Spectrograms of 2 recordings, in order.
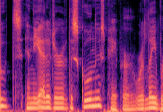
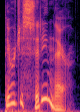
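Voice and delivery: high, pleading excuse; protesting; 12 semitones higher than usual. A narrator's reading. Student explains himself to the headmaster, protesting. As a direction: offer the excuse in a much higher pitch. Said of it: "Boots protested".

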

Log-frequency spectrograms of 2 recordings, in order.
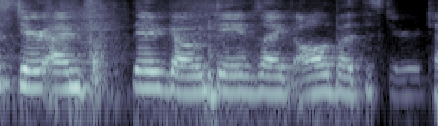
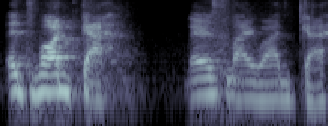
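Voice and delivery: mock Russian, sliding toward Arnold; attempted Russian accent; 3 semitones lower, 4 dB quieter than usual. Viewer requests it on awful accent night, mock Russian accent. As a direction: try a bad Russian accent. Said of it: "Do a Russian accent".

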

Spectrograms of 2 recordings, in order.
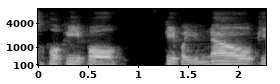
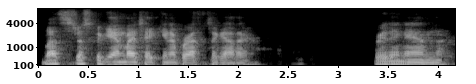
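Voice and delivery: calm meditation guide, long pauses between phrases; guided meditation. Real, not acted. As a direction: lead listeners unhurriedly through breath and body.

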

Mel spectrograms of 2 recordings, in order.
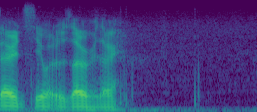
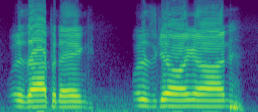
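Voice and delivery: high, loud panic; panicked yell; 8 semitones higher, 10 dB louder than usual. Real, not acted. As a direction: shout it in panic. Panic in horror game.

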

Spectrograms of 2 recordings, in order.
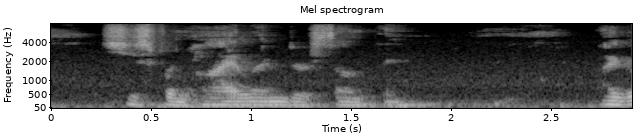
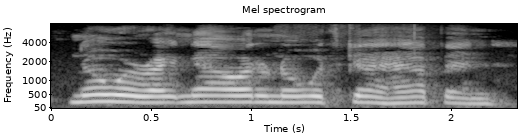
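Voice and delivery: high, loud retold lament; imitating upset woman; 7 semitones higher, 7 dB louder than usual. Woman with nowhere to live answers him, imitated upset. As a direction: play her upset answer, pitched up. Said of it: "She was crying up a storm".

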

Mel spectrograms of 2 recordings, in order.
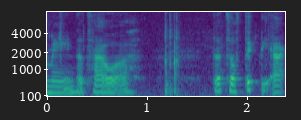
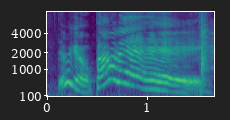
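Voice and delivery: playful cheer; 5 semitones higher, 4 dB louder, slower than usual. Pretend. Playful cheer at finishing the word.

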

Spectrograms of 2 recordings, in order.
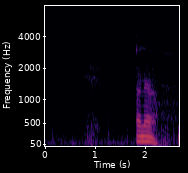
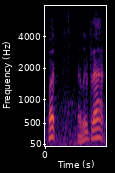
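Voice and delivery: surprised; 7 semitones higher, 5 dB louder than usual. Real, not acted. Surprised to survive.

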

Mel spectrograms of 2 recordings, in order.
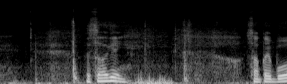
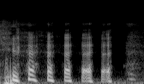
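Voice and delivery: long laugh, pitched up; 4 semitones higher than usual. Real, not acted. Angler amused by another catch, laughing. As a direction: burst into laughter.

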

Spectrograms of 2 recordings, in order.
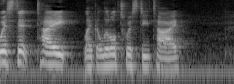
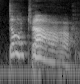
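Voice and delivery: higher, louder, sing-song; playful tease; 6 semitones higher, 4 dB louder than usual. Real, not acted. Teasing viewers who know her next step, sing-song.

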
